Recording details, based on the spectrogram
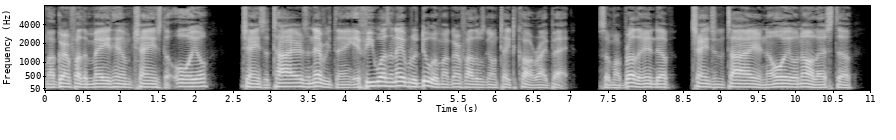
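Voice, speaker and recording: An ordinary speaking voice from a man with an American accent at medium pitch and a fairly quick pace, with ordinary pitch variation, dry and close with no echo, on a very clean recording with a silent background. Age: 30s. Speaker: sports podcast host and high school football coach. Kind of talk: casual sports chat.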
